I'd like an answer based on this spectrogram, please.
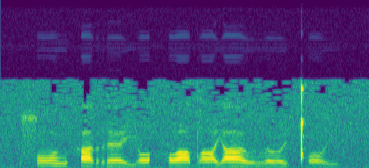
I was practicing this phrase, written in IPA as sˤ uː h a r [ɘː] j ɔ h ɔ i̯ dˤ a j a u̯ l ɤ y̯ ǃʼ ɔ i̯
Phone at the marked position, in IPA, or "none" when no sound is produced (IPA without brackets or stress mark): ɛː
